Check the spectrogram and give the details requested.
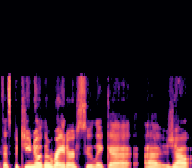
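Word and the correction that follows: Jaouad: I think her last name is pronounced Zhaoud. Do you know Suleika Zhaoud?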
